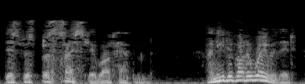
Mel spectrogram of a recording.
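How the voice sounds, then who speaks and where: An actor playing a theatrical gentleman companion who explains the case in an old-time radio drama. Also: lowish voice, huge pitch swings, fast, slightly rough, exaggerated voice. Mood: explanatory. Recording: dull, lo-fi vintage radio recording.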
